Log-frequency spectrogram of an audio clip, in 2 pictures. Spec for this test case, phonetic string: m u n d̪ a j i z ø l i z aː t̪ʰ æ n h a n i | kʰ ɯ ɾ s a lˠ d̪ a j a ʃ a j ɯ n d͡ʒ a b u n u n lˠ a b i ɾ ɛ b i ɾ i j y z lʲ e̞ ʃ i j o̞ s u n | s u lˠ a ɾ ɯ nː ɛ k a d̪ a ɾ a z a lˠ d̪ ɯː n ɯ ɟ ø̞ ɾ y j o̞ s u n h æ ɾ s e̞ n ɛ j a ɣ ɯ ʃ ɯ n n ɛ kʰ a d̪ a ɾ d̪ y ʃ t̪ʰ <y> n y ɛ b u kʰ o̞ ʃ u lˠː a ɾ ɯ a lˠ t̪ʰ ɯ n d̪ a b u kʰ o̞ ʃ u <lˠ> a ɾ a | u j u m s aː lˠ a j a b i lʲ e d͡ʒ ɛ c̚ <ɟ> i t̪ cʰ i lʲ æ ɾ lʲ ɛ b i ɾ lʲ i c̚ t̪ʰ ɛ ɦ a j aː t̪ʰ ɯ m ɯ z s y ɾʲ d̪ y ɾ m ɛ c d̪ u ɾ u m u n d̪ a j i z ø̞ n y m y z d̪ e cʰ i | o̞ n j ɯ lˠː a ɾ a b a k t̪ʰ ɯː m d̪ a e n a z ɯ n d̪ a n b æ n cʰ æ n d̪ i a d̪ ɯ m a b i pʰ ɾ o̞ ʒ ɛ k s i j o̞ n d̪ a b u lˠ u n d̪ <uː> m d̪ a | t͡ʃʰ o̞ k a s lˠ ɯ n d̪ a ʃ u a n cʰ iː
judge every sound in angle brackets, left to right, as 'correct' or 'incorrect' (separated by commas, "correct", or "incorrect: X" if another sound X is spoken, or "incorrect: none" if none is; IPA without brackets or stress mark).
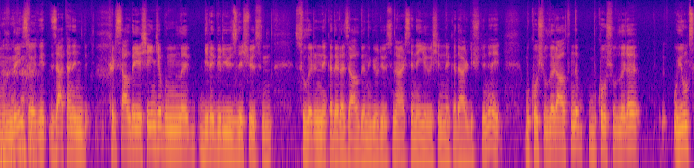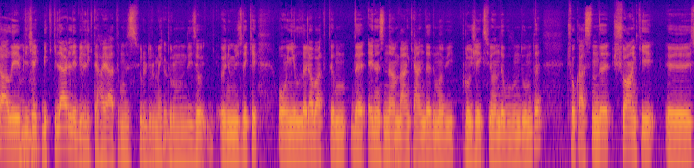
incorrect: yː, incorrect: lˠː, incorrect: b, correct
